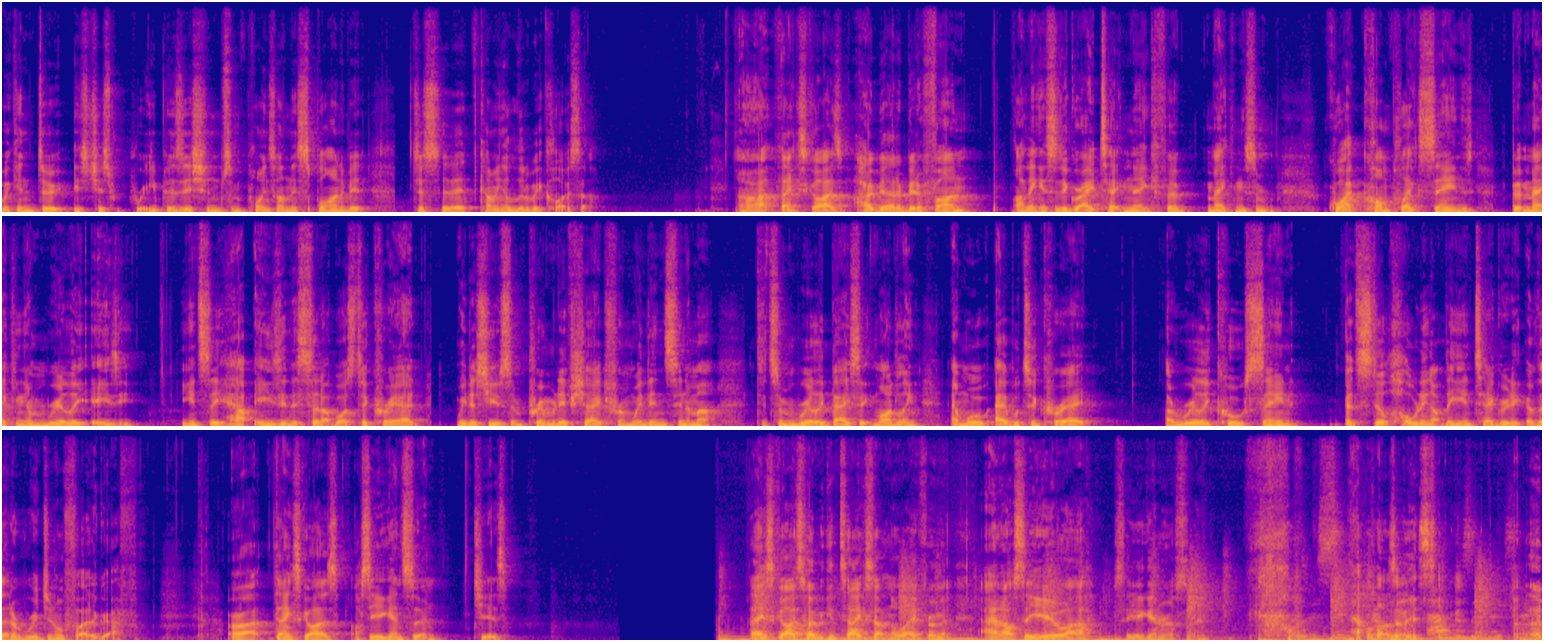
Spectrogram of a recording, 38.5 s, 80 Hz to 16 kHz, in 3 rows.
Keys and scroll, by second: 16.1 e.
